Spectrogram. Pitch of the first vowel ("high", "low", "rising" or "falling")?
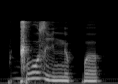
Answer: high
